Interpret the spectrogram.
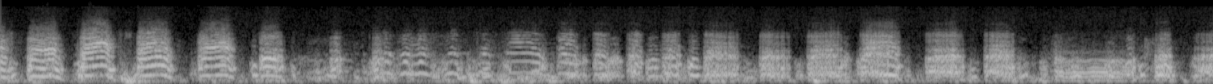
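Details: Flock of chickens in a hen house: rapid, dense clucking with several birds calling over one another, some higher rising squawks among the low clucks.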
